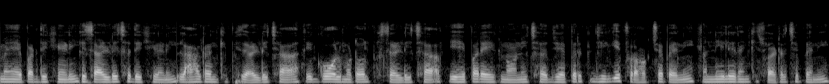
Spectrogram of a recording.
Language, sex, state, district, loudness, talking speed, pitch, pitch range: Hindi, male, Uttarakhand, Tehri Garhwal, -23 LUFS, 230 wpm, 115 Hz, 115-125 Hz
